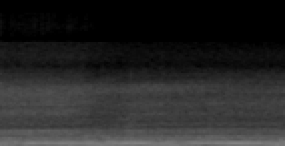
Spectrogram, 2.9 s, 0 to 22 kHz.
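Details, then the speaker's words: Bench grinder with a Falcon data collector and accelerometer, four-run balance, weights moved to 0 degrees: steady even hum with no wobble or beat, feels smooth; reading about .16 in/sec, near balanced. "Just for grins, we're trying it at zero. Hm. Feels pretty smooth."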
